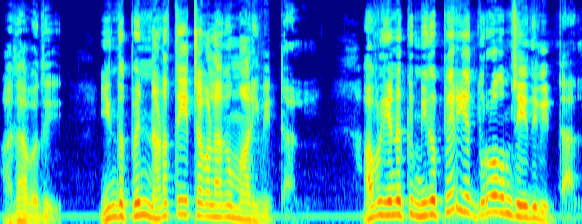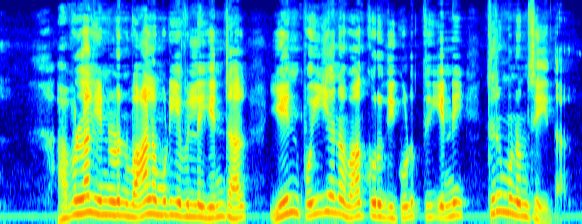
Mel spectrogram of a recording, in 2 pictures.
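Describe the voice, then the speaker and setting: A man narrating a dramatic first-person story, swinging between hushed and loud in an emotive way. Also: sits high, animated, moderate pace.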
